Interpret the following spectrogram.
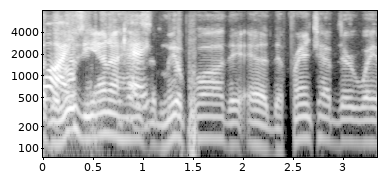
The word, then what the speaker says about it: mirepoix: Mirepoix, Mirepoix. mirepoix. Yeah. That's kind of a Louisiana thing, isn't it? Mirepoix. It's French, Okay, and that's yeah, the why. Louisiana has Okay. a mirepoix.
